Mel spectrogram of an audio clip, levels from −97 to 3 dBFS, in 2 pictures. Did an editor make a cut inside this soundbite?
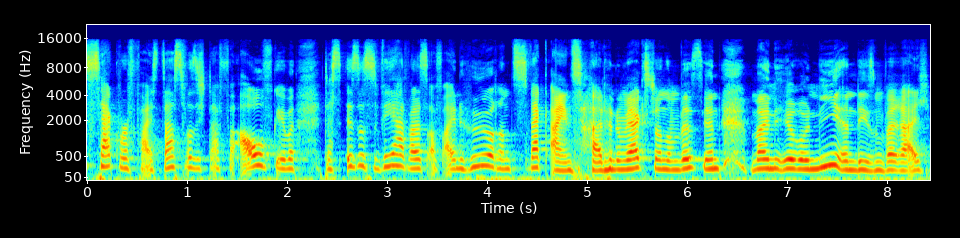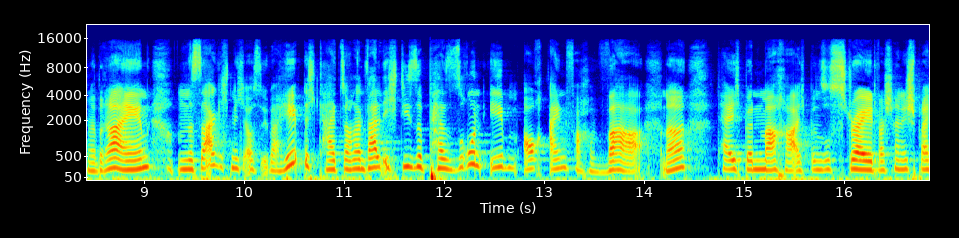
yes; 1 cut; at 14.2 s

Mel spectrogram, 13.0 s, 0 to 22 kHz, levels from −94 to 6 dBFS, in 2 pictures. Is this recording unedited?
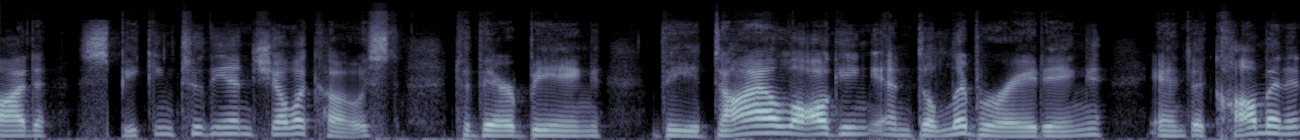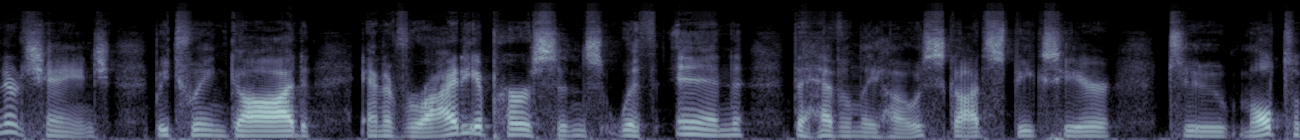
no; 1 cut; at 5.9 s

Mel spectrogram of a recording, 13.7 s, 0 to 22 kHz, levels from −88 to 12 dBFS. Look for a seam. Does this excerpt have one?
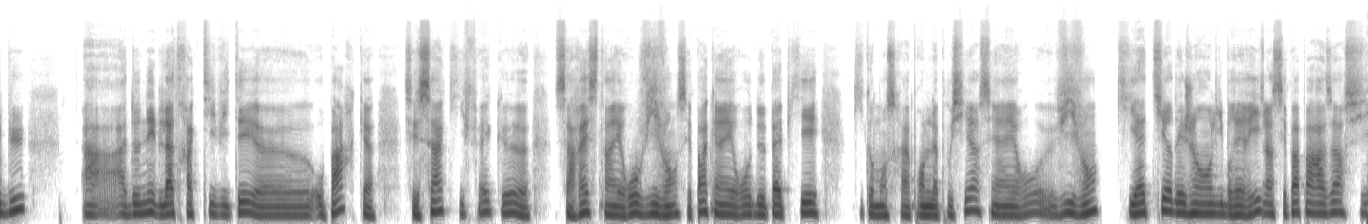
yes; 1 cut; at 12.6 s

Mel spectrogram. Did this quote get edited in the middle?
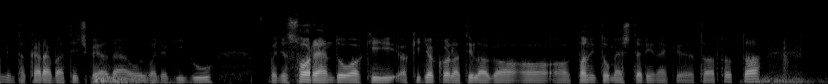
no; 0 cuts

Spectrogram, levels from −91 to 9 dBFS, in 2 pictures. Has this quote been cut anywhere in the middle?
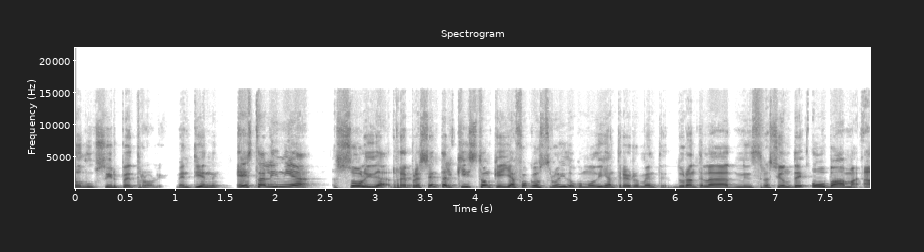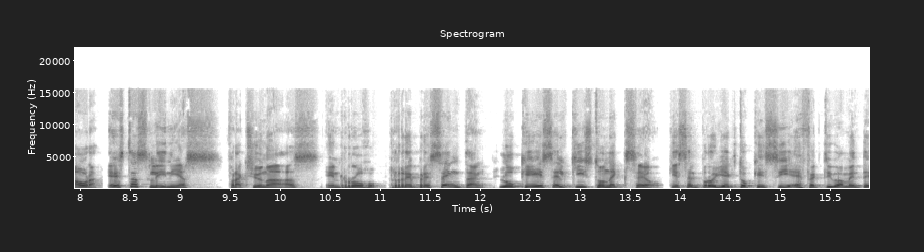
yes; 2 cuts; at 1.6 s, 7.8 s

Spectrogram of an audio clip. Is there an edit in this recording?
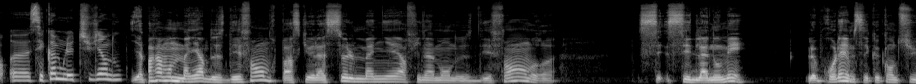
no; 0 cuts

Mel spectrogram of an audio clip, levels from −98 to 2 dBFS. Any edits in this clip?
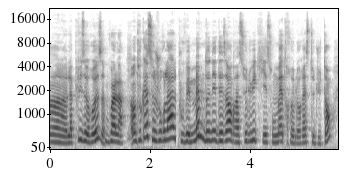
yes; 1 cut; at 2.5 s

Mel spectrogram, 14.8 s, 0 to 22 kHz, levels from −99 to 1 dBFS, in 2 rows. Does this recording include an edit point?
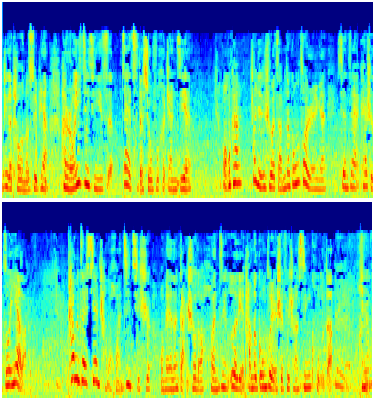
no; 0 cuts

